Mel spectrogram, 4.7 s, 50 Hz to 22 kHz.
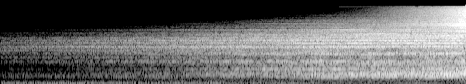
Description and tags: Rpeople RevCrash1
Reversed Crash 1
cymbal, reversed-crash, rpeople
